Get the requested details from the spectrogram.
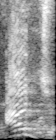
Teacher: দেখেন জিহ্বার মধ্যেই লাগছে আজ আটকে গেছে আজ কইয়া থামেন দেখেন আজ জিহ্বা কিন্তু আটকে রইছে তালুর সাথে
